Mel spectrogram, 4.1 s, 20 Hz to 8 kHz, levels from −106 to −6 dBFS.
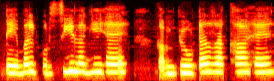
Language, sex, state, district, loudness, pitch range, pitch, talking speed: Hindi, female, Goa, North and South Goa, -13 LUFS, 235-265 Hz, 260 Hz, 100 wpm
